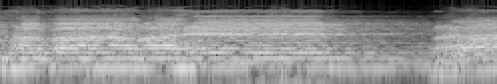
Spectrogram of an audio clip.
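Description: A voice chanting a Hindu mantra in long, held phrases over a steady low drone, falling away briefly near the end.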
